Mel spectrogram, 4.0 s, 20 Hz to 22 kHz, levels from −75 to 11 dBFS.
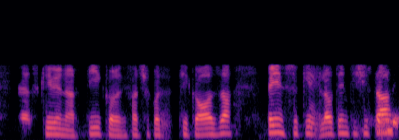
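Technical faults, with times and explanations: Throughout: AMR narrowband mobile codec. The speech has passed through AMR-NB at a rate that fits 10.2 kbps. Nothing above 4 kHz survives, so the voice sounds muffled and boxy. The codec rebuilds speech from a vocal tract model driven by a few pulses per subframe. At this rate that model is plainly audible. Voiced sounds take on a buzzy, synthetic edge, and the consonants lose their crispness.
1.60 to 1.82 s and 3.10 to 3.21 s: lost AMR speech frames. Two runs of speech frames went missing, about 200 ms and then about 100 ms of sound. The decoder filled each gap by repeating the last good pitch and vocal tract settings at falling gain. The voice stretches into a smeared, droning tone and fades toward silence, most fully in the longer gap. It then returns weak and rough for a moment.
3.68 to 3.99 s: other side's voice leaking through. A second voice appears under the talker near the end of the clip. 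It sits at roughly 5 dB below the main speech. The likely cause is the far end's voice playing from the talker's loudspeaker. The echo canceller did not fully remove it before the microphone signal was sent.
3.88 to 3.99 s: speech suppressed in double talk. In the last tenth of a second the talker's voice dips, by about 5 dB at its deepest. This happens while the leaked second voice is also present. The main speech sounds pushed back. The likely cause is an echo canceller that could not separate the talker from the loudspeaker echo. It turned both down at once.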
